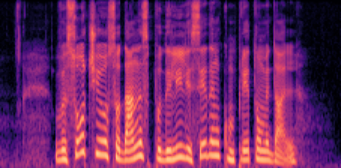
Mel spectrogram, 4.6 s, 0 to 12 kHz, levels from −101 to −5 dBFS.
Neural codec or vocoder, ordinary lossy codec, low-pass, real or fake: none; none; none; real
